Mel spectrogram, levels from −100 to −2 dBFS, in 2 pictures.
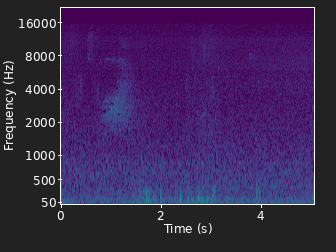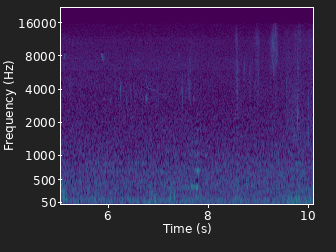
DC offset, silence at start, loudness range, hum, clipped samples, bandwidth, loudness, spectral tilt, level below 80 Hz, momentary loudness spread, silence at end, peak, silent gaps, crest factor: under 0.1%; 0 s; 2 LU; none; under 0.1%; 16 kHz; -65 LUFS; -3.5 dB/octave; -74 dBFS; 5 LU; 0 s; -44 dBFS; none; 20 dB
